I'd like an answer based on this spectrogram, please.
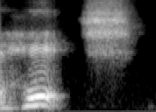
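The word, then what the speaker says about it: Hiz: Hitchin has a river running through it, the Hitch, spelled H-I-C, I believe, pronounced Hitch.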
